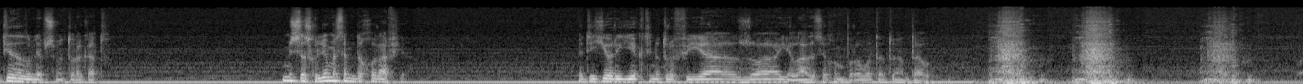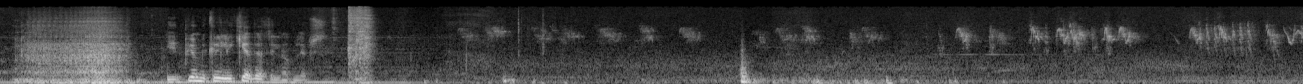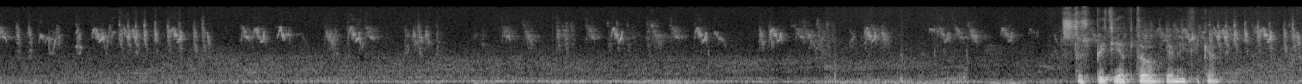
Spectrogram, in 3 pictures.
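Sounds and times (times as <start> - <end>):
small birds chirping: 14.4 - 39.0.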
